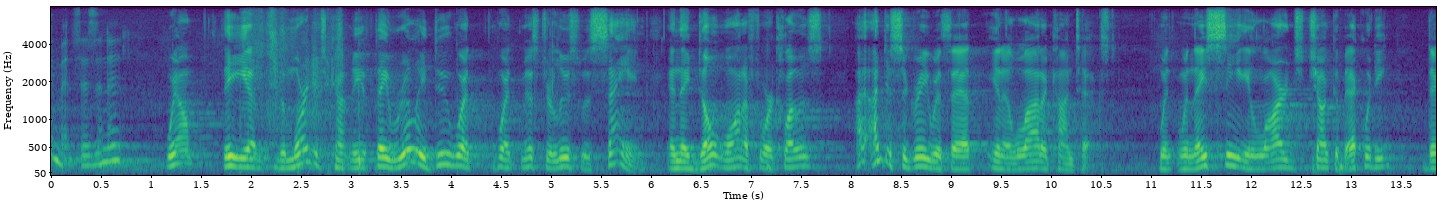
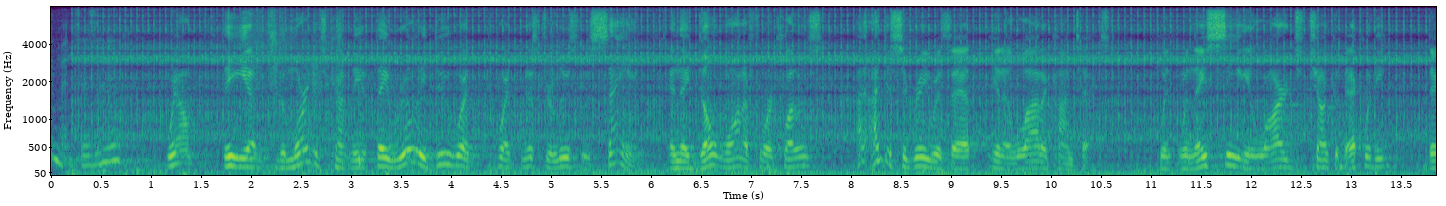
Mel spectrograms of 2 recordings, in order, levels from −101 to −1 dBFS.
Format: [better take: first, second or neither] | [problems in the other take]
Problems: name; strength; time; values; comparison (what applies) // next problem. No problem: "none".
first | background sound (Tools); 8 dB below the speech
